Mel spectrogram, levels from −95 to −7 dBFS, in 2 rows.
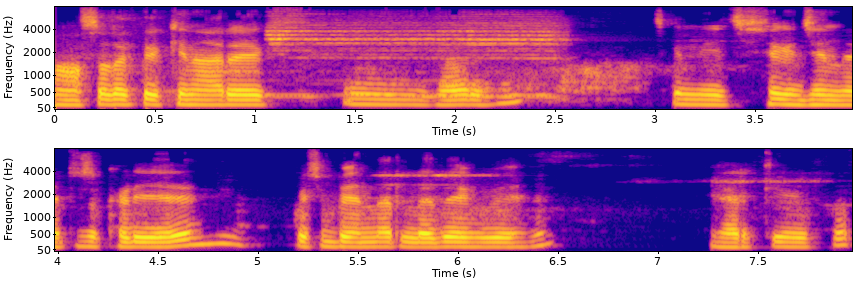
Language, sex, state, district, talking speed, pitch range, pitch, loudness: Hindi, male, Jharkhand, Jamtara, 145 wpm, 140-155 Hz, 145 Hz, -15 LUFS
